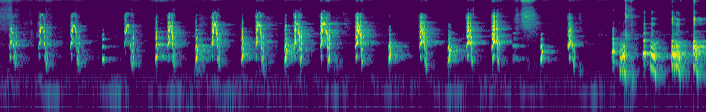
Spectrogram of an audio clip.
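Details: A single male partridge calling in a long series of short, harsh, clucking notes. They repeat steadily about every third of a second, with a faint low hum behind.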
